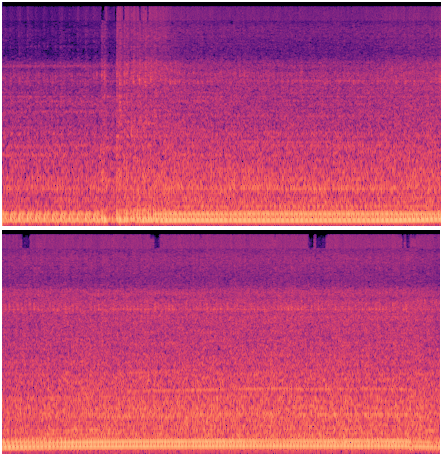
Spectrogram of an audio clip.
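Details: Craftsman hydrostatic mower V-twin idling after carburetor cleaning; steady, even low burble with no knocks or misses, normal idle.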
